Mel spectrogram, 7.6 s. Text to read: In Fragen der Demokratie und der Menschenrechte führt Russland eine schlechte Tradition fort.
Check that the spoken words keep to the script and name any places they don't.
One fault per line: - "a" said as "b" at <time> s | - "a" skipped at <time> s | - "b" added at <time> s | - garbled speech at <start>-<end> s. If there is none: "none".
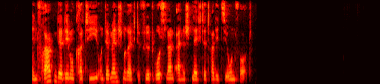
none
